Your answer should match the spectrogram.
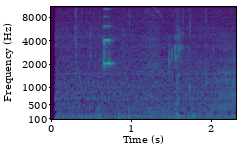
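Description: A single short, high-pitched electronic beep about two-thirds of a second in, against near silence, with a faint click shortly after.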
